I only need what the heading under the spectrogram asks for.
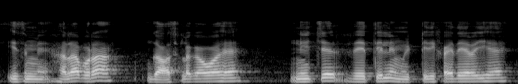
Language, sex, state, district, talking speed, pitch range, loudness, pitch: Hindi, male, Uttar Pradesh, Saharanpur, 160 wpm, 125-150 Hz, -18 LUFS, 140 Hz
